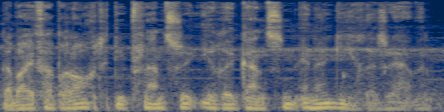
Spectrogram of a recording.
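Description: A man's voice: rumbling low, moderate pace. A man reading scripted documentary narration as the narrator. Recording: music behind the voice. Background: music.

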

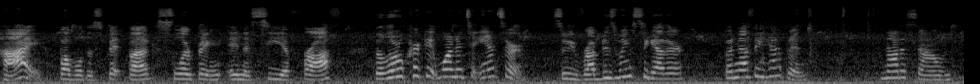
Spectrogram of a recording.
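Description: A young woman with a high voice reads a picture book aloud for small children. Her delivery is expressive and aimed at young listeners. She is recorded outdoors on a porch, with clear ambient noise behind her. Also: normal speed. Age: young adult. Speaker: teacher reading picture books aloud. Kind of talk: children's storybook read-aloud. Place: outdoors on a porch by glass doors.

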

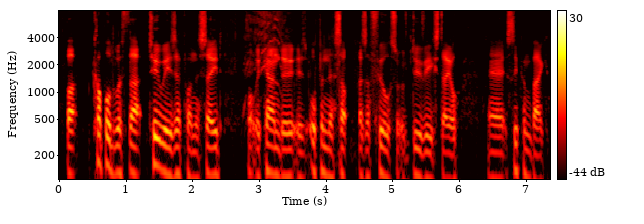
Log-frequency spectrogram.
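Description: A man's voice: mid-range voice, darkish tone. A man presenting a product demonstration in a studio, explaining features as he handles it. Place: indoor studio set with camping display.

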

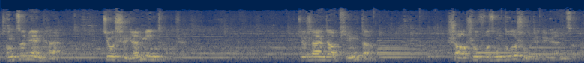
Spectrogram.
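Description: An actor playing an earnest, idealistic revolutionary teacher in a film, speaking in a measured, solemn, oratorical way. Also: male voice, fairly high pitch, lively intonation, close to an everyday voice. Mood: earnest, stirring. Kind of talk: dramatic film speech. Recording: film played through echoey hall speakers, distant. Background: film music.

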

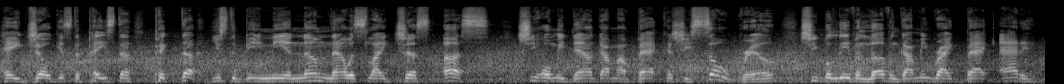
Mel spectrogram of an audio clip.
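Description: A man's voice: on the high side, fairly even intonation, moderate pace, hardly any pauses. Man rapping outdoors over traffic noise. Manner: rhythmic rapping. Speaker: rapper. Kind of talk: rap verse. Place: outdoors by a house doorway.

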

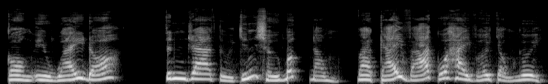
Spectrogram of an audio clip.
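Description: A woman's voice: mid-range voice, animated, normal speed, a little mellow, husky. A woman playing a stern, wise goddess of love in a cartoon, solemn and admonishing. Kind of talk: Vietnamese cartoon dialogue.

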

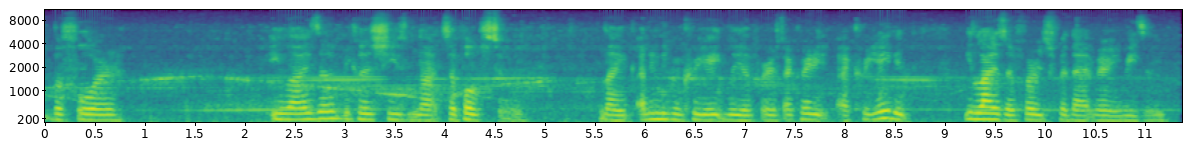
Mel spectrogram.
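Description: A woman doing casual game commentary, keeping her voice hushed at night with bursts of excitement. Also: low-pitched, noisy background. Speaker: let's play gamer. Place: home at night.

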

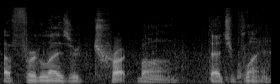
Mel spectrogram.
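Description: An actor playing a big, skeptical, loyal biker sidekick in a video game cutscene. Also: male voice, extremely low pitch, expressive, normal speed, slight background noise.

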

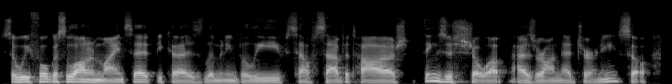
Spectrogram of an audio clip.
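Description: Young male fitness coach, podcast guest. Low, gravelly fry, candid and easygoing, dry close-miked sound. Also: normal speed, dark tone, no echo. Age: young adult. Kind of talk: casual interview talk. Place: indoor home office, video call. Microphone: close desk microphone.

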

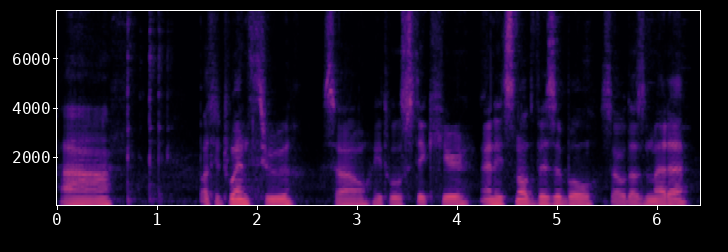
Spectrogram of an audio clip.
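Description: Slow-talking man with a gravelly creak. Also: medium pitch, fairly even intonation. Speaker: motorcycle hobbyist, video host. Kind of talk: casual DIY vlog narration.

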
